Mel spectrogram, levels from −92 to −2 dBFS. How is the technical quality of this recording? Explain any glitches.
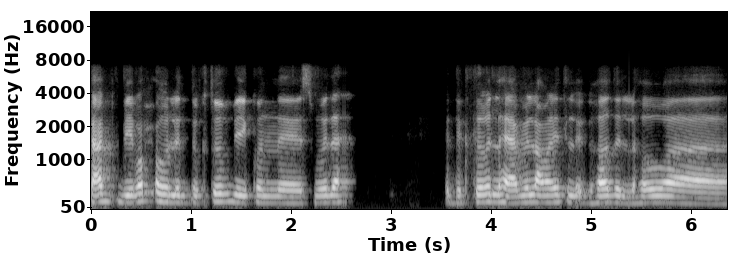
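Two short stutters mar this speech recording, which is band-limited to about 7.1 kHz, as with AMR wideband (HD Voice) at a high rate. At 2.52 s and 5.38 s there is a repeated buffer: audio arrived late, so a 20 ms block replayed twice, then once, giving a hard-edged stutter.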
